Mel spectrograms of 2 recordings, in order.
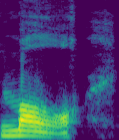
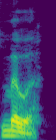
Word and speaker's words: Moore: I always used to get people telling me that it's pronounced Moore, Gary Moore. No, it's Moore, as in, Yorkshire Moors.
